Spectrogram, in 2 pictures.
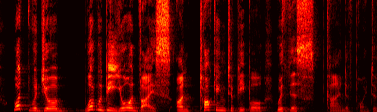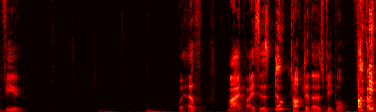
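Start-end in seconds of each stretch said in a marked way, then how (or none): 0.2-6.1 put-on British accent. Reading a written question aloud on the fly: British accent. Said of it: "it's hard to read 'em in a British accent on the fly".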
